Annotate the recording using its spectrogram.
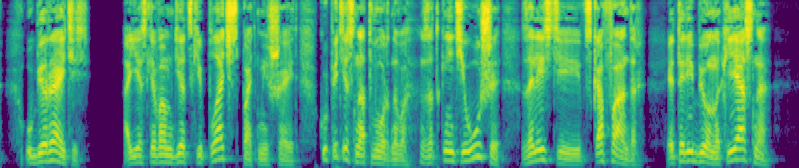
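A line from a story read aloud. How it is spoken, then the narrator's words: Uncontrollable yelling. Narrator (Russian): Орала она, не в силах остановиться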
